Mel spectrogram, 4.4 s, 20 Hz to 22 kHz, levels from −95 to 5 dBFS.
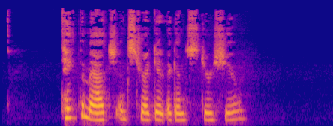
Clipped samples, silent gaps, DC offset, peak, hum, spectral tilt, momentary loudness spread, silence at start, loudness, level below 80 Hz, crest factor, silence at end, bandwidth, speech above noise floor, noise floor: under 0.1%; none; under 0.1%; -2 dBFS; none; -2 dB/octave; 9 LU; 0.8 s; -17 LUFS; -68 dBFS; 18 dB; 1.2 s; 16.5 kHz; 63 dB; -80 dBFS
